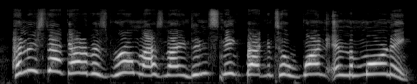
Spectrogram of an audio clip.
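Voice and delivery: high, loud blurted tattling; imitating an excited tattletale blurt; bursting out. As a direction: burst out with the secret in one rush. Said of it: "Piper just bursted out".

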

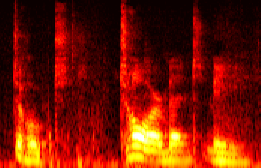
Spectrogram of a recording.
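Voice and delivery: slow, tearful protest; anguished. Acted. Sniffing rat begs the princess, anguished. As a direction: drag it out, loud on torment. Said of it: "The rat sniffed".

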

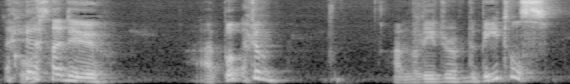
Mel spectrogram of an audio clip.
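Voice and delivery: mock Liverpool accent. Host pretending to be a Beatle talking to [name], mock Liverpool accent. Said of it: "doing Liverpool accents".

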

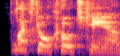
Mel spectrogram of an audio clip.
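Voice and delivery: loud, slow hyped-up cheer; cheering on, drawn out and loud; mock cheer. Friend mimicking a golf buddy's loud cheer.

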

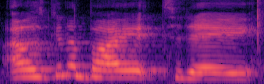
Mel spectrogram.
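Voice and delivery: ordinary talk, nothing marked

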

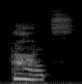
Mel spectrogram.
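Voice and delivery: soft, breathy-quiet gasp of awe; whispered. A narrator's reading. Obi-Wan overwhelmed by the vision, whispered. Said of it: "he whispered".

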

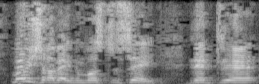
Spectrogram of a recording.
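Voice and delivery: ordinary delivery

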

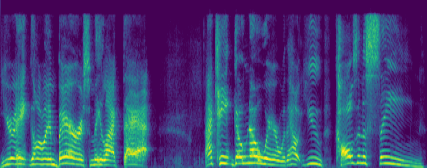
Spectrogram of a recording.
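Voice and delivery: a father in a rage scolding his daughter; furious father shouting while beating his child; raging father. Retold or imitated.

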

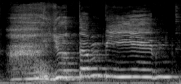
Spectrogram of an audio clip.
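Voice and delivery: high, loud and slow, drawn-out relief; hammed-up high delighted agreement; eager agreement. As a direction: stretch it out like a relieved friend. Imitating mothers agreeing eagerly.

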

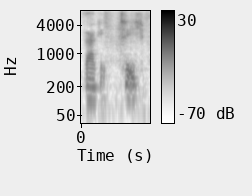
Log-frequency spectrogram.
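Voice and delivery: ordinary delivery

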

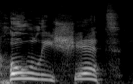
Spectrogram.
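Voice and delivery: high, slow, drawn-out shock; stunned kid. Retold or imitated. Remembering watching a guitar smashed over a head as a kid, stunned.

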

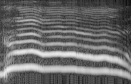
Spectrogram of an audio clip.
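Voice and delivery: long, loud, very high wail of refusal; acting out a piercingly high, drawn-out scream; re-enacted scream. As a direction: let out one sustained panicked scream. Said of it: "And I'm just screaming".

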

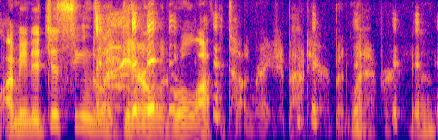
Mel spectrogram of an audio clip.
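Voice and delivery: whispered aside. Real, not acted. Joking aside to the co-host about the name, whispered. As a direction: whisper it like a private joke.

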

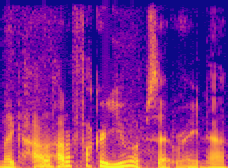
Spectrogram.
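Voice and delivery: high-pitched retold indignation; exasperated disbelief. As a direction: demand an answer, voice pitched right up. Acts out arguing with upset girlfriend.

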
